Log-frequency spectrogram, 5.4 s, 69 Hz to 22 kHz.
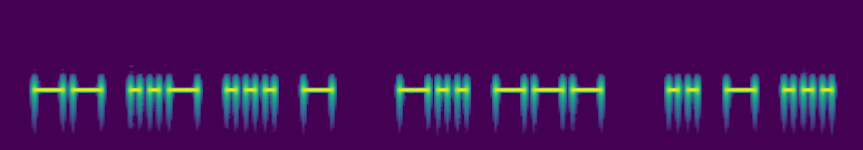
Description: Morse code, heard as a keyed tone, about 21 wpm, 700 Hz. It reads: MUST DO ITS
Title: Sentences from Top 1000 Words - Review Part 5 - 20wpm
